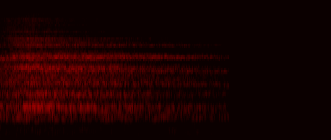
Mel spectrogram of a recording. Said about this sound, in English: And exhale.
